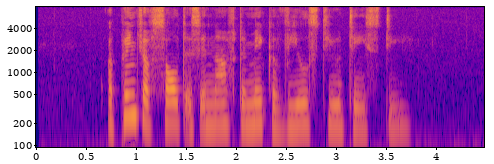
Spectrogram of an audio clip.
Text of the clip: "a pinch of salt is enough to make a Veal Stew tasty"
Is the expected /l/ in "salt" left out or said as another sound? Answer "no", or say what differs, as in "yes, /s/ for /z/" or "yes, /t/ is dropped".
no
